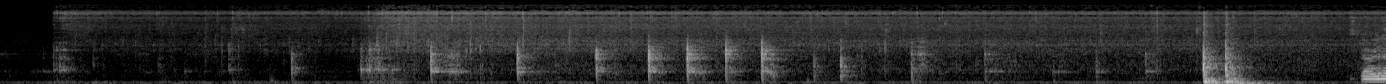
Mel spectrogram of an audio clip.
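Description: Chopped onion and garlic sauteing in a pan: a steady soft sizzle with a series of spoon knocks and stirring scrapes against the pan, moderately close and fairly quiet.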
